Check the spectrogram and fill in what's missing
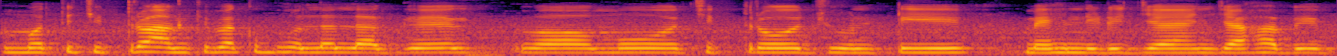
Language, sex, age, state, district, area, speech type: Odia, female, 18-30, Odisha, Koraput, urban, spontaneous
